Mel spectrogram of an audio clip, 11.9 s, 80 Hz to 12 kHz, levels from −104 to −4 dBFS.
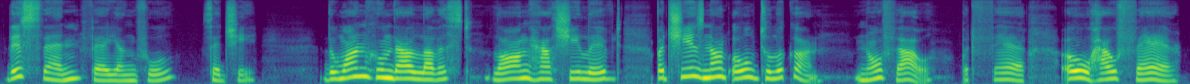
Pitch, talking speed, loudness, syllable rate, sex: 235 Hz, 150 wpm, -18 LUFS, 3.6 syllables/s, female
